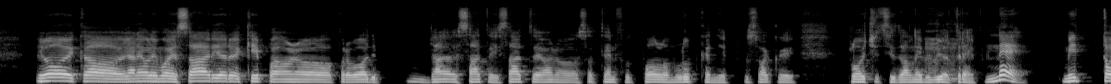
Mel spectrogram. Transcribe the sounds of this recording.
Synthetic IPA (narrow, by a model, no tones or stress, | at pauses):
jojkaojaːneʋolimːojesaːɾjeɾekiːpaonopɾoʋo̞d̪i | d̪asaːt̪aisaːt̪eonosat̪enfut̪bolomlˠupkaɲeusʋakoj | plˠot͡ʃit̪sid̪alnebibiot̪ɾepnne | mit̪o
